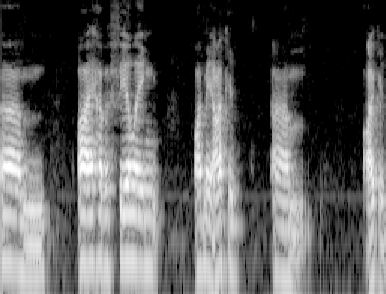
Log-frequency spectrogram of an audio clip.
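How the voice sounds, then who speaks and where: A woman with an Australian accent and vocal fry, fairly low in pitch, fairly slow and fairly even in intonation, with long, frequent pauses. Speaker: workplace bullying advocate and coach. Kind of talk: interview testimony. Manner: halting, many fillers.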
